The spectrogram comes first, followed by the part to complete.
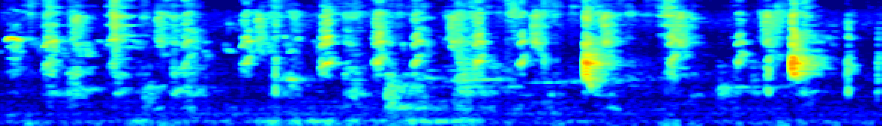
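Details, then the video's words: Hand-reared greater green leafbird singing for a master recording: a fast jumble of sharp chips, twitters and brief whistles in uneven bursts, with a faint low hum underneath. "Suara burung cucak kombo"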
